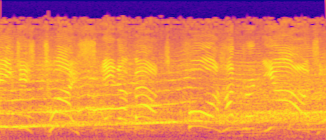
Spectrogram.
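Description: Excited male TV commentary over the steady, slowly rising whine of Formula One car engines at racing speed.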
